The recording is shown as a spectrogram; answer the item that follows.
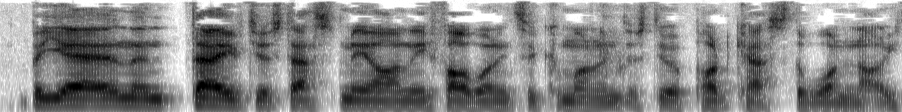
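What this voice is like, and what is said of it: Wolverhampton English accent. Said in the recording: “I very much don't have a Wolverhampton accent. ... Whereas you very much do.”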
